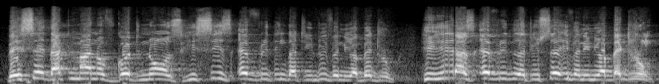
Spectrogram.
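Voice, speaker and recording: High-pitched Kenyan preacher, emphatic man. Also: quick pace. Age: middle-aged. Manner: emphatic, repeats key phrases for effect. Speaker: pastor. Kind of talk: animated church sermon with Swahili asides. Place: church stage before a congregation. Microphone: handheld microphone.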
